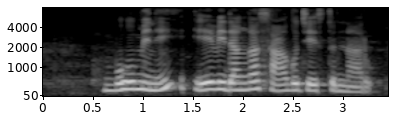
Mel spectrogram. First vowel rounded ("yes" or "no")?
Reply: yes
